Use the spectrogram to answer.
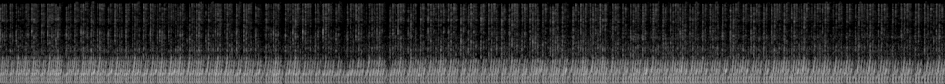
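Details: Honda CB400 Four engine on a bench run after reassembly and tappet setting, started with the choke closed after earlier carb flooding: even, busy four-cylinder idle with a steady rapid patter, no misses or knocks; sounds good before carb balancing.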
